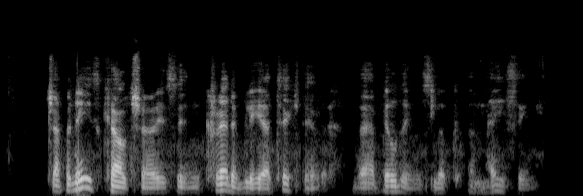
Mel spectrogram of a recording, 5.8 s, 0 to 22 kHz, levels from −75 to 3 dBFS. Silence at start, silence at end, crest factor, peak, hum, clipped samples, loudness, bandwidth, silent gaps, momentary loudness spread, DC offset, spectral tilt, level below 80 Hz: 0.5 s; 0.55 s; 22 dB; -2 dBFS; none; under 0.1%; -23 LUFS; 7.4 kHz; none; 19 LU; under 0.1%; -5.5 dB/octave; -64 dBFS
